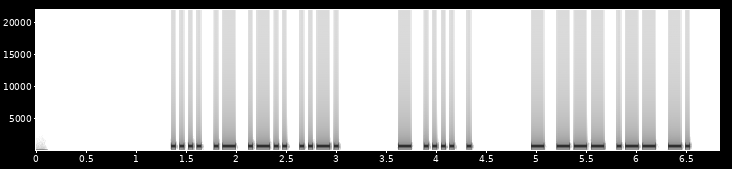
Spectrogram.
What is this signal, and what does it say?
Morse code, heard as a keyed tone, about 28 wpm, 700 Hz. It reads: HALF THE TOWN
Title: 2x Word-Spacing - Sentences from Top 500 Words - 28wpm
